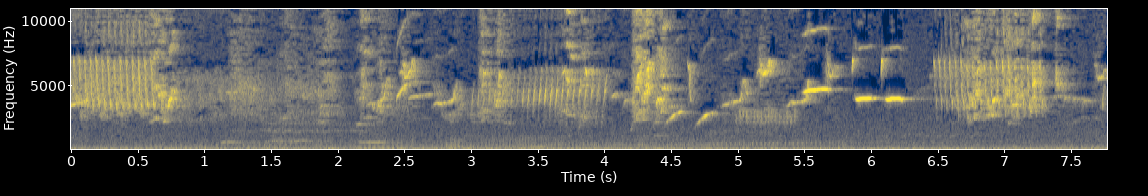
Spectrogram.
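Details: Canary singing as tutor material for other songbirds: buzzy high trills broken by pauses, then louder clipped chirps and short whistled notes in quick varied phrases.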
